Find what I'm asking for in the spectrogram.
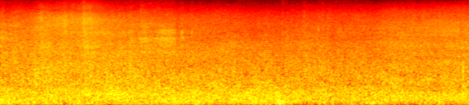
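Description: Huge ocean waves crash on lava rocks along Hawaii's North Shore, a loud continuous roar of surf with heavy wind buffeting the microphone and no voices.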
